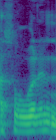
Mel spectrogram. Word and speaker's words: sovereign: जैसे FOREIGN और SOVEREIGN, इसका उच्चारण फॉरेन या सोवरेन नहीं होता, फॉरेन और सोवरेन होता है।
